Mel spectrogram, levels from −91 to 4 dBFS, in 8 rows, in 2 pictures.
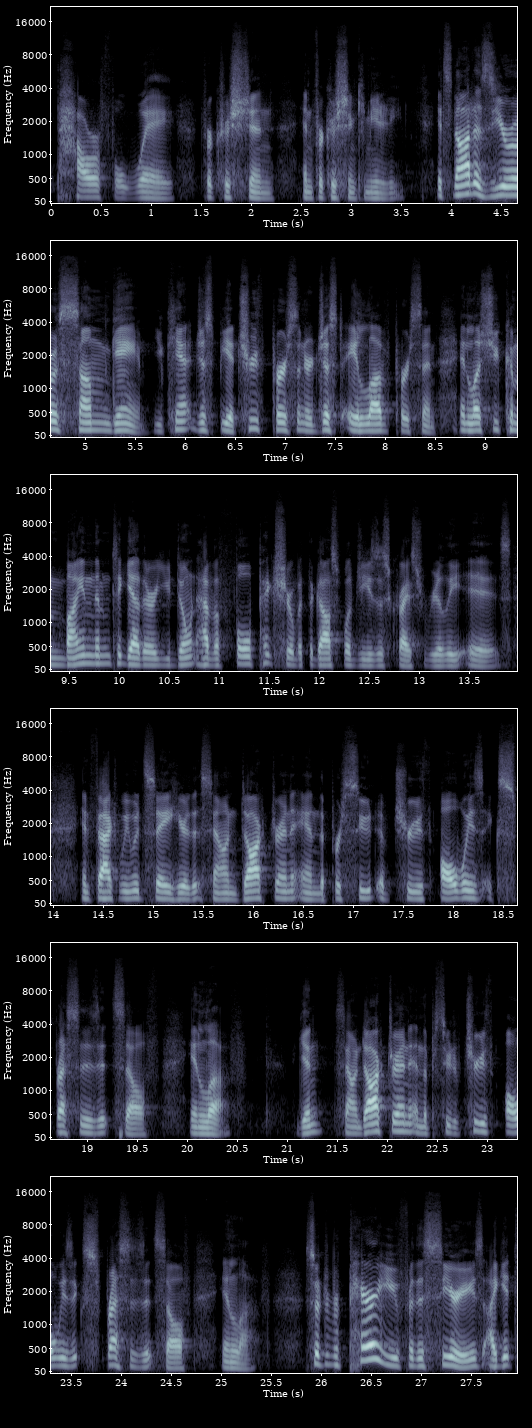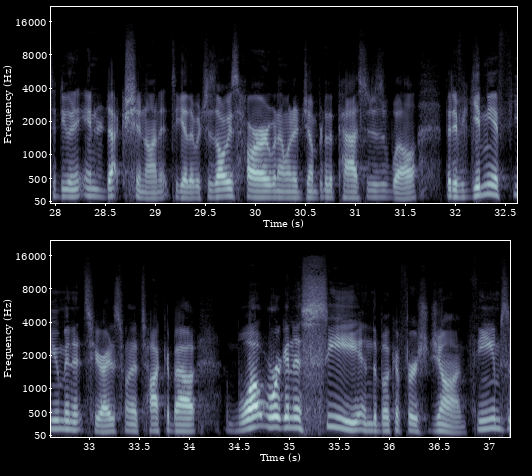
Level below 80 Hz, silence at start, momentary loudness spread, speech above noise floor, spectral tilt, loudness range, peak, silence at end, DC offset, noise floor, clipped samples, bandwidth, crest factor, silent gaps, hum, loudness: -78 dBFS; 0.05 s; 13 LU; 42 dB; -5.5 dB/octave; 8 LU; -4 dBFS; 0 s; under 0.1%; -70 dBFS; under 0.1%; 13 kHz; 22 dB; none; none; -28 LUFS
